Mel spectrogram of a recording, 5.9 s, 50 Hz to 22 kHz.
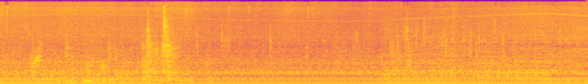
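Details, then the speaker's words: Vintage 1980s all-mechanical John Deere 790 excavator (48,000 lb), recently bought, working its functions and spinning around while not even idled up: deep, even diesel rumble, no knocks or misses; healthy, strong-running engine. "sounds great oh man you can't touch a machine like [Music] this it's not even idled up"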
